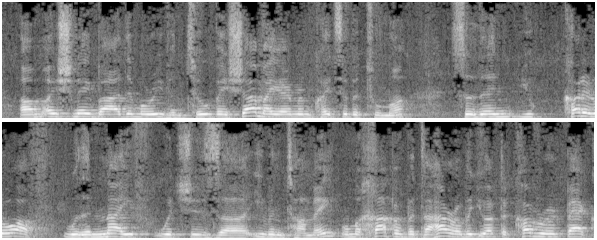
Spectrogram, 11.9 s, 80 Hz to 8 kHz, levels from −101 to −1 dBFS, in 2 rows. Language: English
